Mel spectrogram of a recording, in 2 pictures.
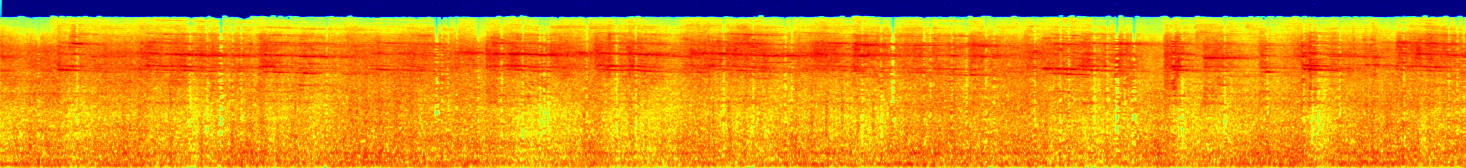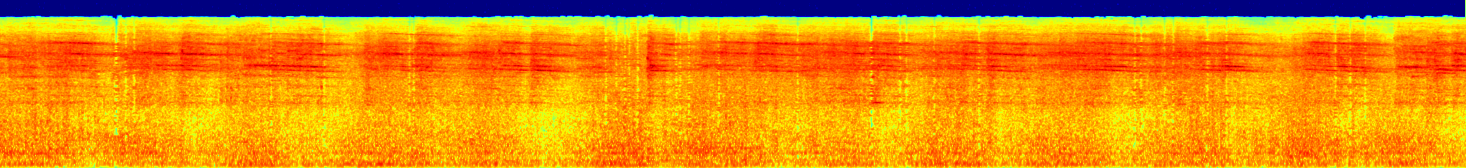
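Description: CSX freight train's cars rolling steadily past, the steel wheels giving a continuous high, wavering squeal over the rumble of the train.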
